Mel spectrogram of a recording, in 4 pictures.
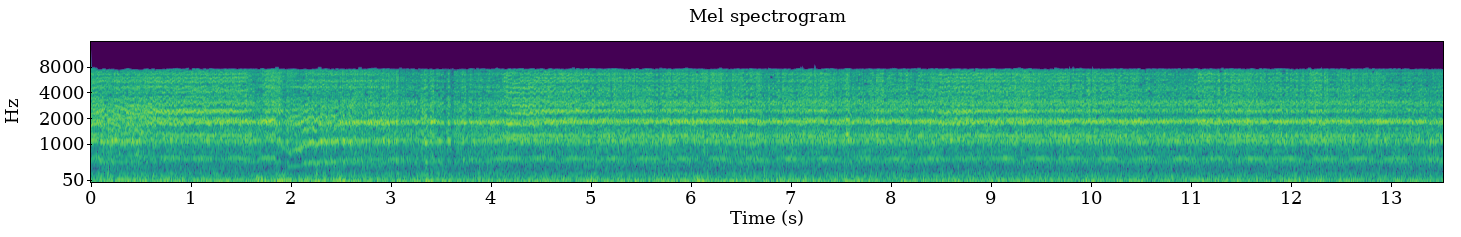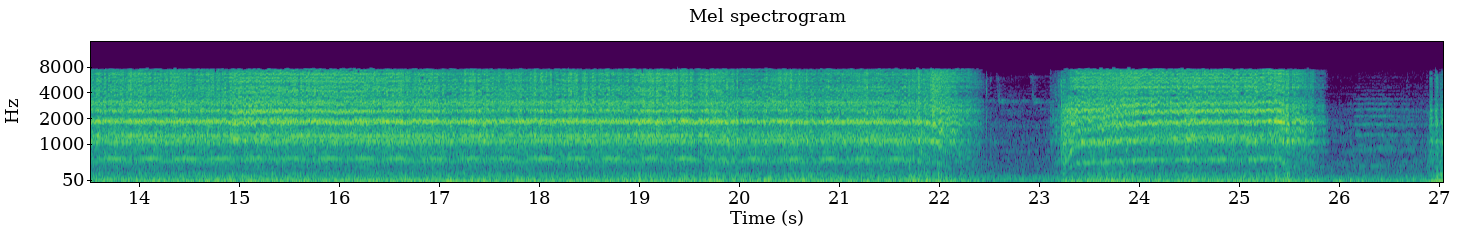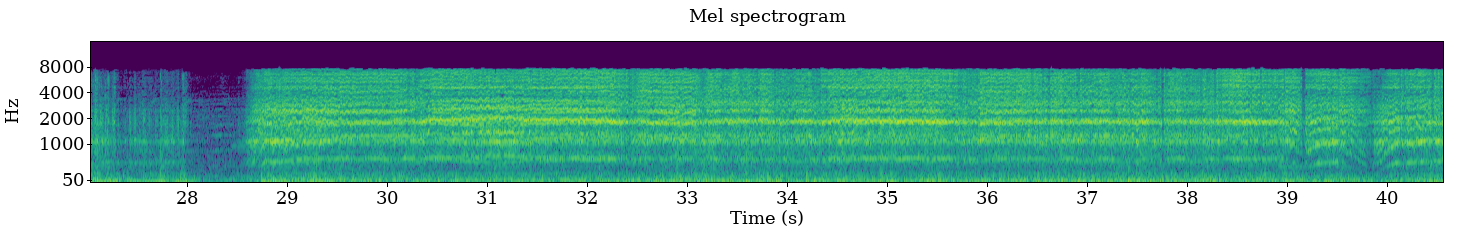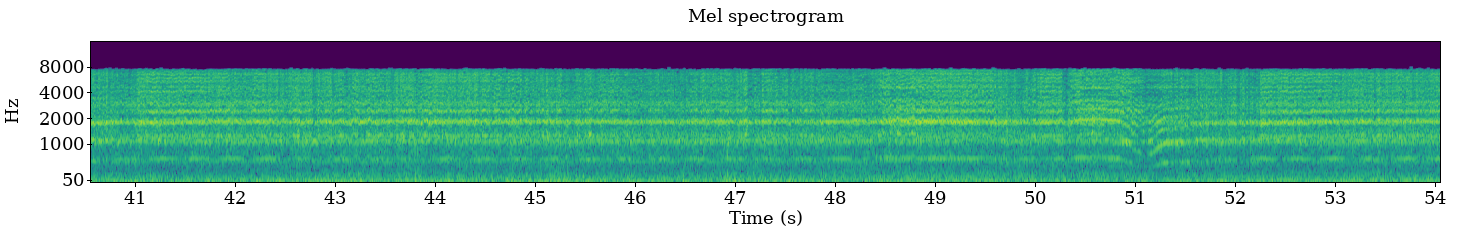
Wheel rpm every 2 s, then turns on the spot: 160, 150, 160, 160, 160, 160, 160, 160, 160, 160, 160, 50, 130, 20, 70, 160, 160, 160, 160, 140, 140, 160, 160, 160, 160, 140, 160.
26-28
